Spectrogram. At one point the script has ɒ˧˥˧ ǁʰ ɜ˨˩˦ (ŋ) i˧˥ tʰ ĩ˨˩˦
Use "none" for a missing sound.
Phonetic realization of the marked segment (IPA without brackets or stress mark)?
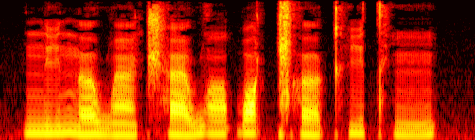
kʰ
